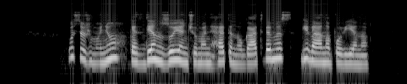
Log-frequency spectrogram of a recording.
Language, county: Lithuanian, Klaipėda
